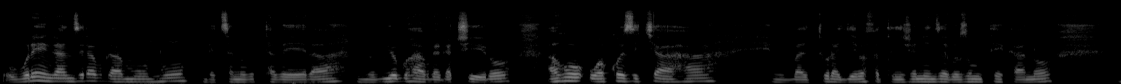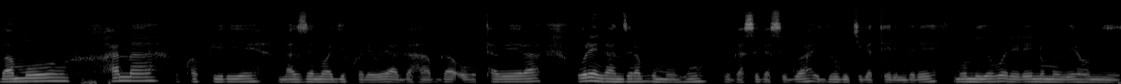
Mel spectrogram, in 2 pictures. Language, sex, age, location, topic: Kinyarwanda, male, 25-35, Nyagatare, government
